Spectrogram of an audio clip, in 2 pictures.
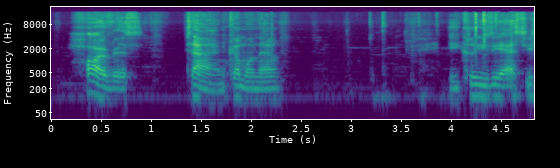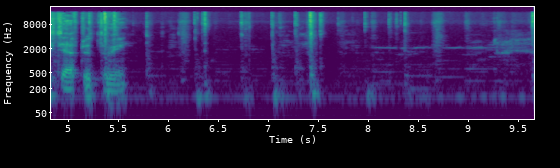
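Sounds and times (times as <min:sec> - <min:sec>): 
speech: 0:00.3 - 0:02.4, 0:04.0 - 0:05.6
typing on a keyboard: 0:03.2 - 0:08.5.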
